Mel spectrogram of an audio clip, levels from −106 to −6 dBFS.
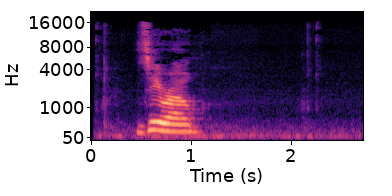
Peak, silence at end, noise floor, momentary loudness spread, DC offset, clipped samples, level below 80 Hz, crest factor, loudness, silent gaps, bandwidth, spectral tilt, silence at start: -10 dBFS; 1.65 s; -61 dBFS; 26 LU; under 0.1%; under 0.1%; -66 dBFS; 18 dB; -24 LUFS; none; 16.5 kHz; -5 dB/octave; 0.45 s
